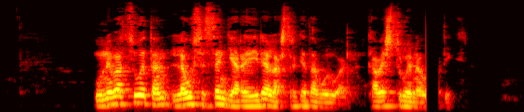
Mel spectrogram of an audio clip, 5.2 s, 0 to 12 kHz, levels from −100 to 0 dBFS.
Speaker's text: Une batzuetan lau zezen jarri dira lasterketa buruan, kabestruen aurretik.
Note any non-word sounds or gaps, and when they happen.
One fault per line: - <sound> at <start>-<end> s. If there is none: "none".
- dropout at 4.3-4.4 s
